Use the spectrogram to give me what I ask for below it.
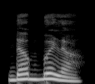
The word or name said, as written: ಡುಬಲಿ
